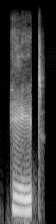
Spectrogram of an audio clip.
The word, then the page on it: hate: Indian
